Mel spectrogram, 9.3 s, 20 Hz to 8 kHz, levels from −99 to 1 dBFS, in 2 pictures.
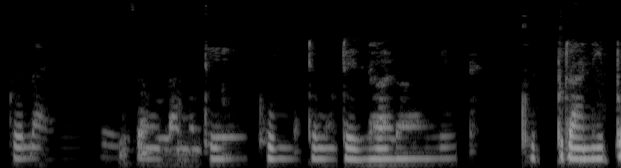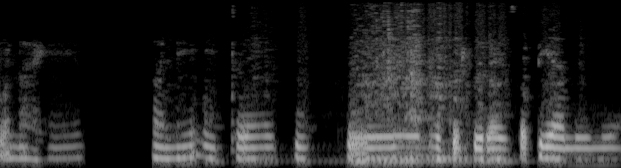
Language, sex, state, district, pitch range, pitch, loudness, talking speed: Marathi, female, Maharashtra, Chandrapur, 190-200 Hz, 195 Hz, -39 LUFS, 120 wpm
